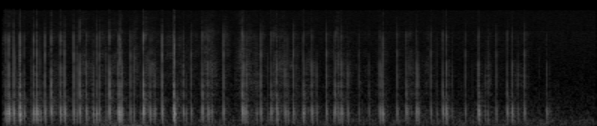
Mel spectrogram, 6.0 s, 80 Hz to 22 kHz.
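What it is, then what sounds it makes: Cardboard sketchbook cover. Both hands scratch and tap the flat, stiff dark grey cardboard cover of a large spiral-bound sketchbook, held upright, using short nails and fingertips. The result is a rapid run of about 37 dry, short scratches and taps with a hollow mid-range tone around 480 Hz and almost no ring. The taps grow quieter and sparser toward the end.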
